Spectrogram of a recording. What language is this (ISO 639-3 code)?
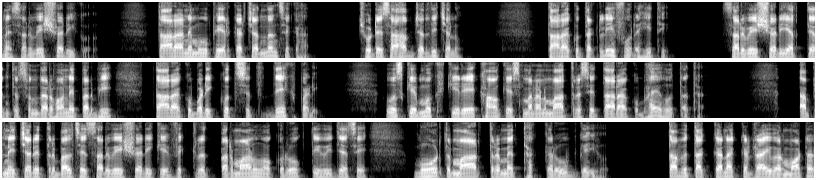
hin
